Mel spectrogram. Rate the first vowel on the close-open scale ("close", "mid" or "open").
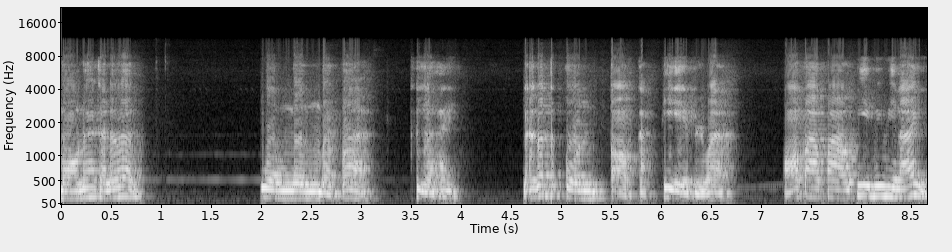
mid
